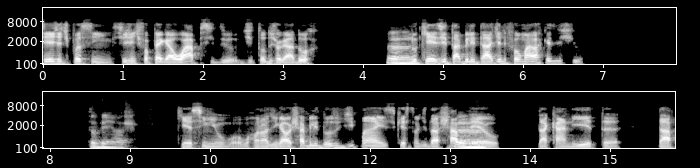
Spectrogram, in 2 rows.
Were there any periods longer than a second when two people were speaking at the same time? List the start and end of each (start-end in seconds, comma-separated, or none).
none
